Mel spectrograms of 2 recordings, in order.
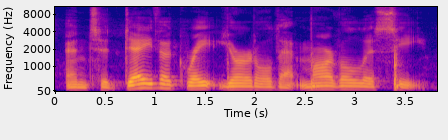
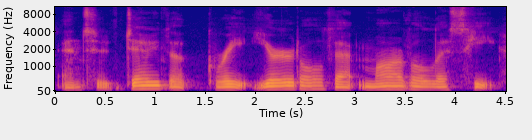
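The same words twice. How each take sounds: First: And today the great yertle, that marvelous he, beats on DAY, YER, MAR, HE; scanned reading. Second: And today the great yertle, that marvelous he, slower and softer; slow scanned reading. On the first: Teacher scanning a line for students. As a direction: read it, leaning on each beat. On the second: Teacher slowly scanning a line. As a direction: beat it out slowly for the class. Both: Shown as a demonstration. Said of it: "you should be able to hear it".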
